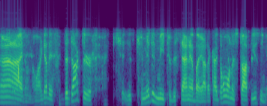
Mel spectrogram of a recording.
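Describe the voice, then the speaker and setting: A man rattles along at a very fast pace, his fairly high voice carrying lively intonation. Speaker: product expert caller. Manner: halting, filler words.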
